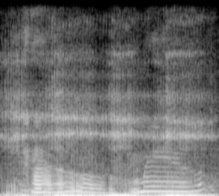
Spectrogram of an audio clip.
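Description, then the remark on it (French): A cat, Marcel, purrs in a steady, low rumble while being petted on a sofa, with two drawn-out, wavering cat cries gliding over it. There is no talking. “Un jour, je me trouvais tranquillement sur le canapé à caresser mon chat.”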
